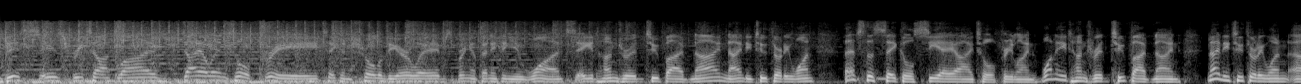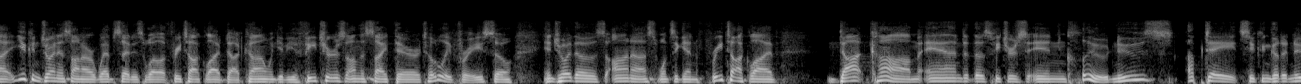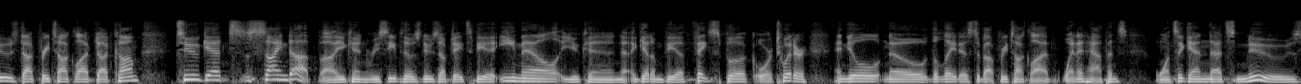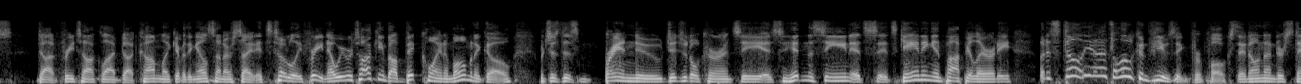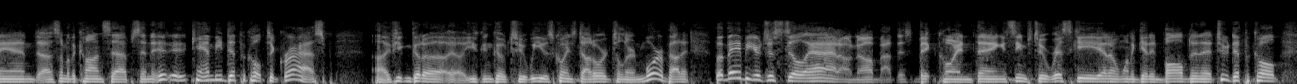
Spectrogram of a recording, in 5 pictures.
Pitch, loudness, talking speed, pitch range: 130 Hz, -21 LUFS, 205 wpm, 120-155 Hz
